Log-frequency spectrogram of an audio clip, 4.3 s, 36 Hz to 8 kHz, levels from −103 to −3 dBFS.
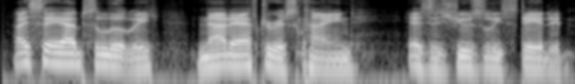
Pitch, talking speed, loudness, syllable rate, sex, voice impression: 100 Hz, 155 wpm, -20 LUFS, 5.4 syllables/s, male, very masculine, very adult-like, middle-aged, thick, tensed, powerful, slightly bright, slightly soft, clear, fluent, very cool, very intellectual, refreshing, sincere, calm, slightly mature, friendly, reassuring, slightly wild, slightly sweet, lively, very kind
